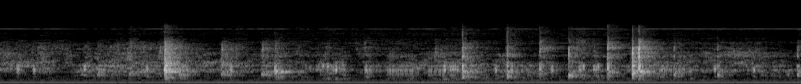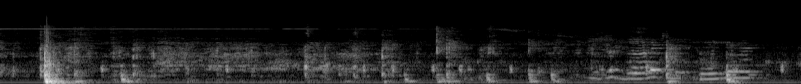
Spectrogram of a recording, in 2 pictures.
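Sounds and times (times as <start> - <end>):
steady low hum: 0.0 - 16.0
loud thump: 8.4 - 8.9.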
